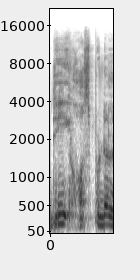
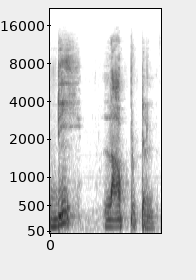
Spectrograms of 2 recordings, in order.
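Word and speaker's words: L'Hôpital: में क्या बोलते हैं, डी हॉस्पिटल रूल, लेकिन लिखते भी वैसे ही डी हॉस्पिटल रूल, लेकिन जो प्रोनाउंसिएशन होता है वो तो डी लापिटल, ये प्रोनाउंसिएशन है उसकी, डी लापिटल रूल, ठीक है।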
